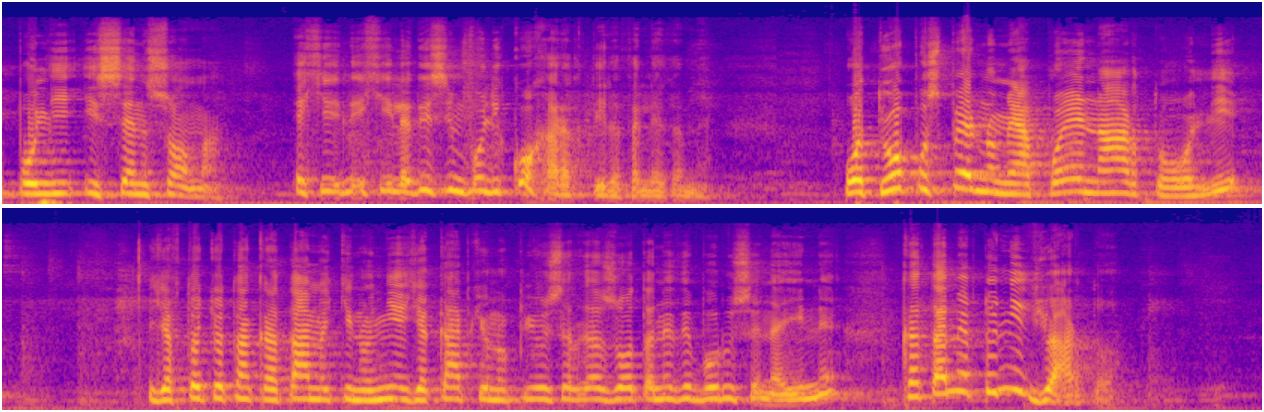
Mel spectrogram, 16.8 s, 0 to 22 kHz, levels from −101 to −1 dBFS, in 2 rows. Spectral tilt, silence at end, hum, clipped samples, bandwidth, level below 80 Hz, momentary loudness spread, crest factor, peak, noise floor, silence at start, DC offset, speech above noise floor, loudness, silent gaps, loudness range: -5 dB/octave; 0.95 s; none; under 0.1%; 15 kHz; -38 dBFS; 12 LU; 16 dB; 0 dBFS; -46 dBFS; 0 s; under 0.1%; 32 dB; -15 LUFS; none; 5 LU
